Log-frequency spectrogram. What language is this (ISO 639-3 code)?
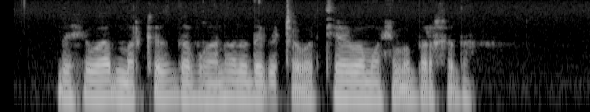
pus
